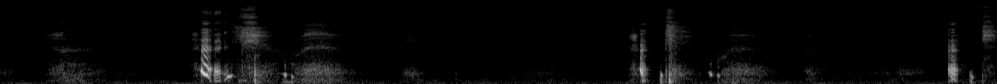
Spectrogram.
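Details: Dust-triggered sneezing while cleaning a long-uncleaned part of a room: a run of several soft sneezes in a quick little fit, with quiet breaths between.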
